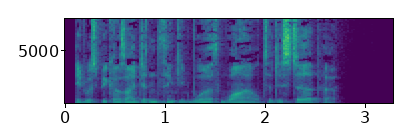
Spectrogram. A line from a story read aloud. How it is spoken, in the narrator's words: said Georgie icily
